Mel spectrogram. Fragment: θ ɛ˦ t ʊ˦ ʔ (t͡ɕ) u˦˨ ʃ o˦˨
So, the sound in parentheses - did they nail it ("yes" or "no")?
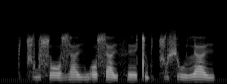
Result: yes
